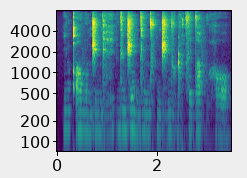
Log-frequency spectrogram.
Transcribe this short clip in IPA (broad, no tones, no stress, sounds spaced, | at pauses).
i ŋ qʼ o v o n d͡ʒ i ŋ ɡ e̤ | d i n d͡ʒ e n d i n d o t n d͡ʒ i̤ n z o̤ ɖ o̤ t͡s e d̪ a f ṳ h ɔ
